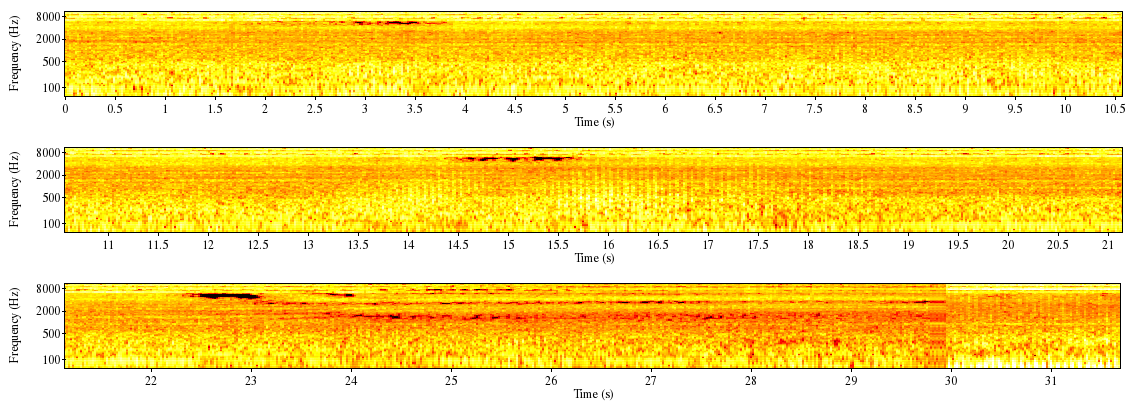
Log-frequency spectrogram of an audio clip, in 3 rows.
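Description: Single-engine turbine helicopter (an AS350 Écureuil) running on the ground close by: a steady, loud noise of turbine whine and rotor, with rushing air on the microphone.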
